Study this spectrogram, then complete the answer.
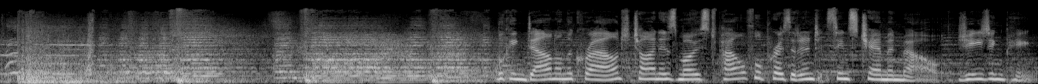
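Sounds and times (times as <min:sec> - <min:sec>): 
ceremonial gun salute firing: 0:00.1 - 0:01.3
brass band playing: 0:00.2 - 0:10.3
speech: 0:05.1 - 0:10.3.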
